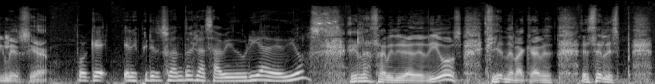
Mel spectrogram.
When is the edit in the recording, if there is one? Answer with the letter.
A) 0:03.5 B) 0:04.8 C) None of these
B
